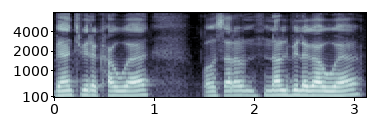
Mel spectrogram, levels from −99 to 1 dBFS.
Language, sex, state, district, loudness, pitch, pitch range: Hindi, male, Jharkhand, Deoghar, -15 LUFS, 155 Hz, 150-160 Hz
